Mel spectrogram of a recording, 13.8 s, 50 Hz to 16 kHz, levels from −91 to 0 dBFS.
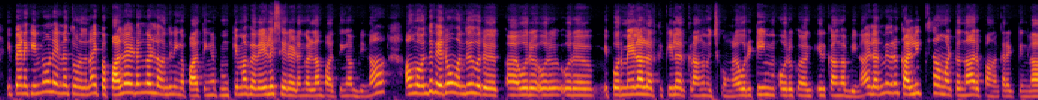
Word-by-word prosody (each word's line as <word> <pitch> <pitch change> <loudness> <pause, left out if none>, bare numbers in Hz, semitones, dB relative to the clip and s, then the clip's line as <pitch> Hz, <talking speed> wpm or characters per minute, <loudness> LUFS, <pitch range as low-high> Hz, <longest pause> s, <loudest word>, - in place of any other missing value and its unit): இப்ப 280 - -3
எனக்கு 290 0 +1
இன்னொன்னு 350 +2 +1
என்ன 300 -1 -2
தோணுதுனா, 270 +2 -1
இப்ப 265 -2 -1
பல 255 +1 +7
இடங்கள்ல 325 -2 +1
வந்து 265 +1 -7
நீங்க 245 -3 -5
பாத்தீங்க 225 +2 +1 0.2
முக்கியமா 265 +3 -2 0.2
வேலை 265 +3 +3
செய்ற 255 -3 -1
இடங்கள் 220 0 -4
எல்லாம் 225 +1 -2
பாத்தீங்க 210 +2 -8
அப்படினா, 195 +4 -7 0.4
அவங்க 290 +2 +3
வந்து 375 +6 -1
வெறும் 325 +2 +5
வந்து 300 +2 -1
ஒரு 255 -3 +3 0.5
ஒரு 250 0 +3
ஒரு 245 0 0 0.2
ஒரு 240 0 0 0.4
இப்போ 255 - -2
ஒரு 250 - -6
மேலாளருக்கு 260 -3 +4
கீழ 250 +1 0
இருக்கறாங்கன்னு 220 -1 -5
வச்சுக்கோங்களேன். 205 +2 -6
ஒரு 230 - -5
டீம் 255 -1 -1 0.7
இருக்காங்க 225 -1 -2
அப்படின்னா, 195 +2 -7
எல்லாருமே 275 +4 -1
வெறும் 320 -2 -1
கலீக்ஸ் 295 +4 +1
ஆ - - +3
மட்டும் 235 -2 -4
தான் 250 +1 +4
இருப்பாங்க. 215 -5 -7
கரெக்ட் 195 -1 -10
ங்களா? 195 +1 +1
250 Hz, 195 wpm, -19 LUFS, 225-285 Hz, 0.7 s, பல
